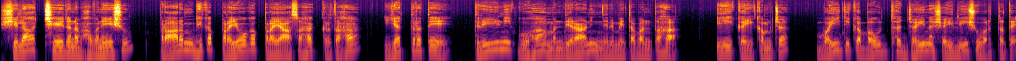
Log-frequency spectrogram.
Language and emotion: Sanskrit, neutral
